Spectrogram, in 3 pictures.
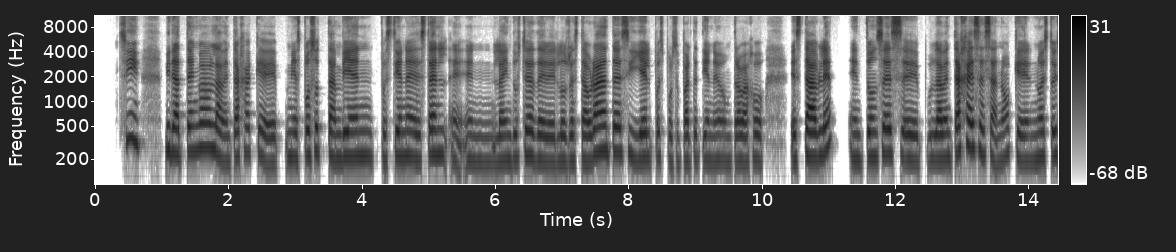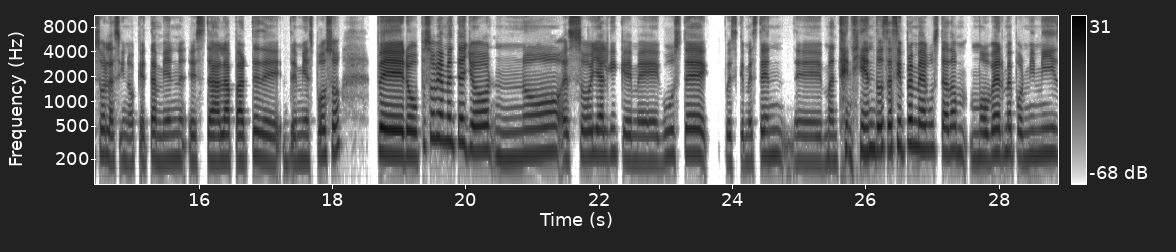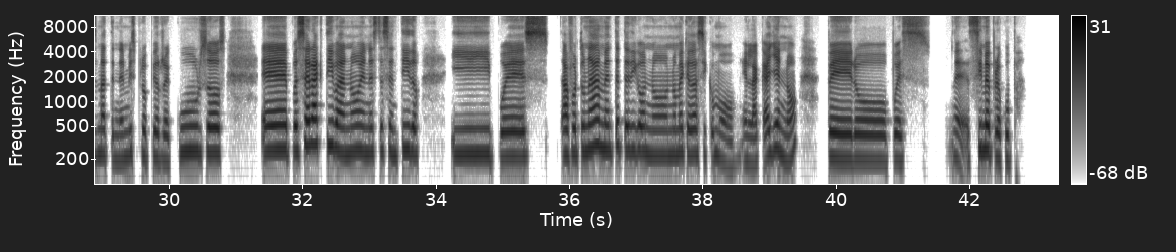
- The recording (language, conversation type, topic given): Spanish, advice, ¿Cómo estás manejando la incertidumbre tras un cambio inesperado de trabajo?
- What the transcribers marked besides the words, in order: laughing while speaking: "manteniendo"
